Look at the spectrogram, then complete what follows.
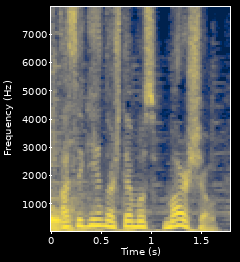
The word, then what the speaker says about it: Marshall: Nome é esse que tem uma pronúncia igual a martial arts, artes marciais. Ah, é de luta. Marshall de marcial.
